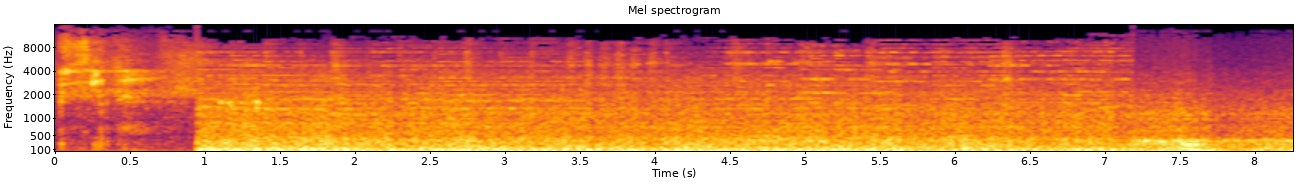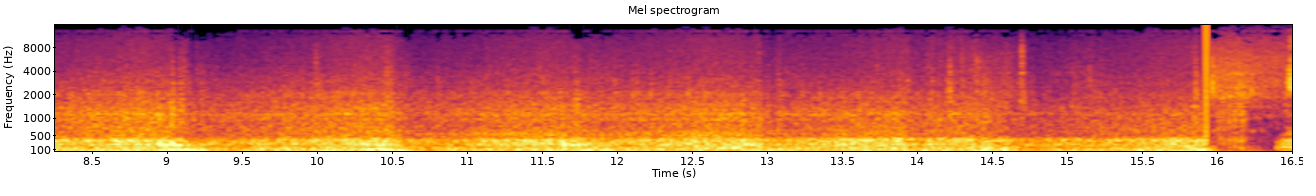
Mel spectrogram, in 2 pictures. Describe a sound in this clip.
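A car rumbles steadily on a road, heard from inside.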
